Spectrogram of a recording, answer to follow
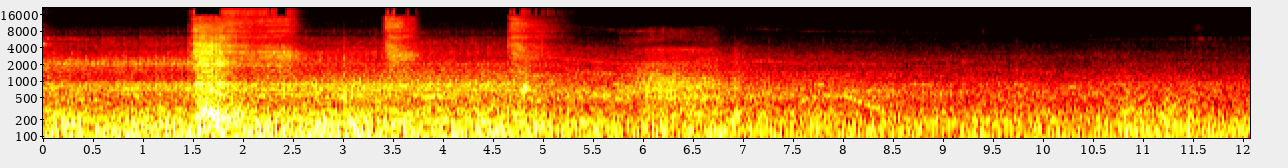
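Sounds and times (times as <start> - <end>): truck air brakes hissing: 0.0 - 7.4.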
